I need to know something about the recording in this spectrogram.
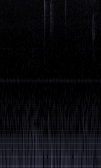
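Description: Near silence: room tone with a faint steady tone and a few soft clicks, the first about a second in.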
